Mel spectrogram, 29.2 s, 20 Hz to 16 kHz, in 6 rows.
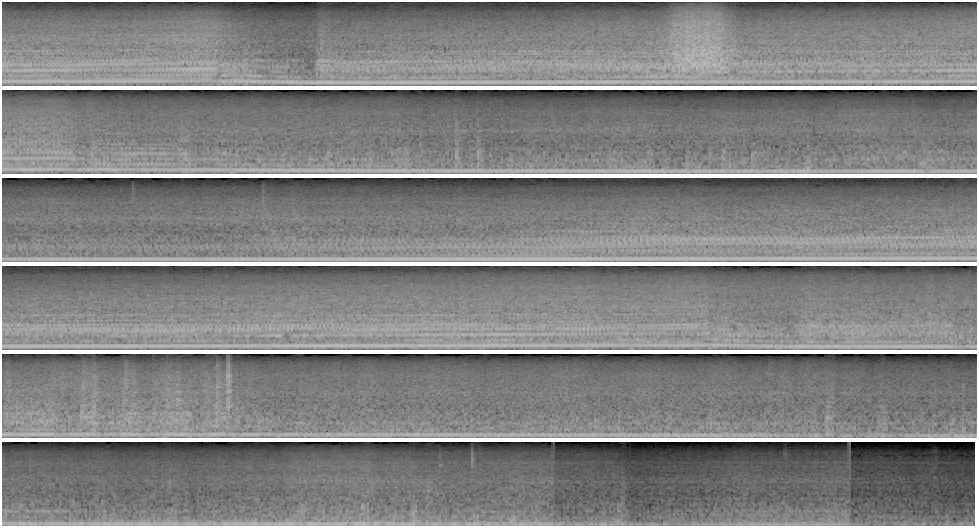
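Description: Dodge Viper SRT-10's V10 with a modified exhaust, heard from the cockpit at speed: the engine pulls up through the revs with a sharp upshift about a second in and another about eighteen seconds in, holding steadier revs in between. After about 23 seconds the revs drop as the car slows, and the sound fades out at the end.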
